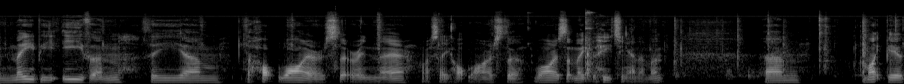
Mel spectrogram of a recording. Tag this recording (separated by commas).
Speech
